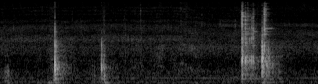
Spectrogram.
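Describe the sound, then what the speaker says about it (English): A kitchen knife halving a butternut squash on a cutting board gives a few sharp, close knocks, a single one followed by a quick double strike, with quiet gaps between and no talking. "And the easiest way to cut butternut squash take it, cut it directly down the middle."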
